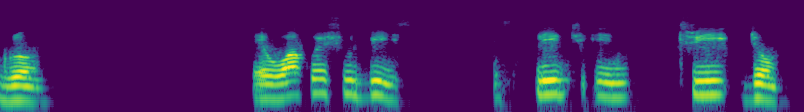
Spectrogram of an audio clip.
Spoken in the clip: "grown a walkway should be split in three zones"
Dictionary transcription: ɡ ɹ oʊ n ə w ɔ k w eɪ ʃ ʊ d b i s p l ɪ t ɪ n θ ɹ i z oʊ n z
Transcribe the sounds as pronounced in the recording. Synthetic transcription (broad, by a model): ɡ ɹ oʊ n ə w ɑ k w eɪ ʃ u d b i s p l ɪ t ɪ n t ɹ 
